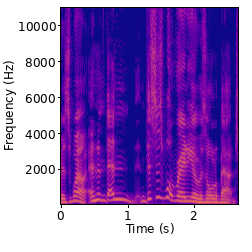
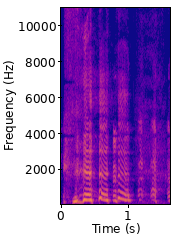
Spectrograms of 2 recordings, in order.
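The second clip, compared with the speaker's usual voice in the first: high, loud belly laugh; loud laughter; 7 semitones higher, 6 dB louder than usual. Real, not acted. Laughing with cohost.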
